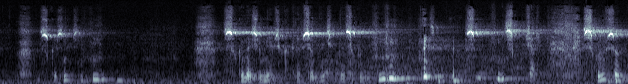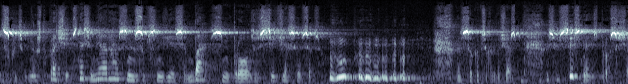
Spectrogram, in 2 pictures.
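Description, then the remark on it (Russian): A thin, high-pitched whistle, like a bird's, threads almost continuously through someone talking, breaking off in short gaps. It sits steadily above the voice. “Я понимаю, что Соловья-разбойник он может играть в будущем, потому что его талант, так сказать, вырывается из него, но со свистом,”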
